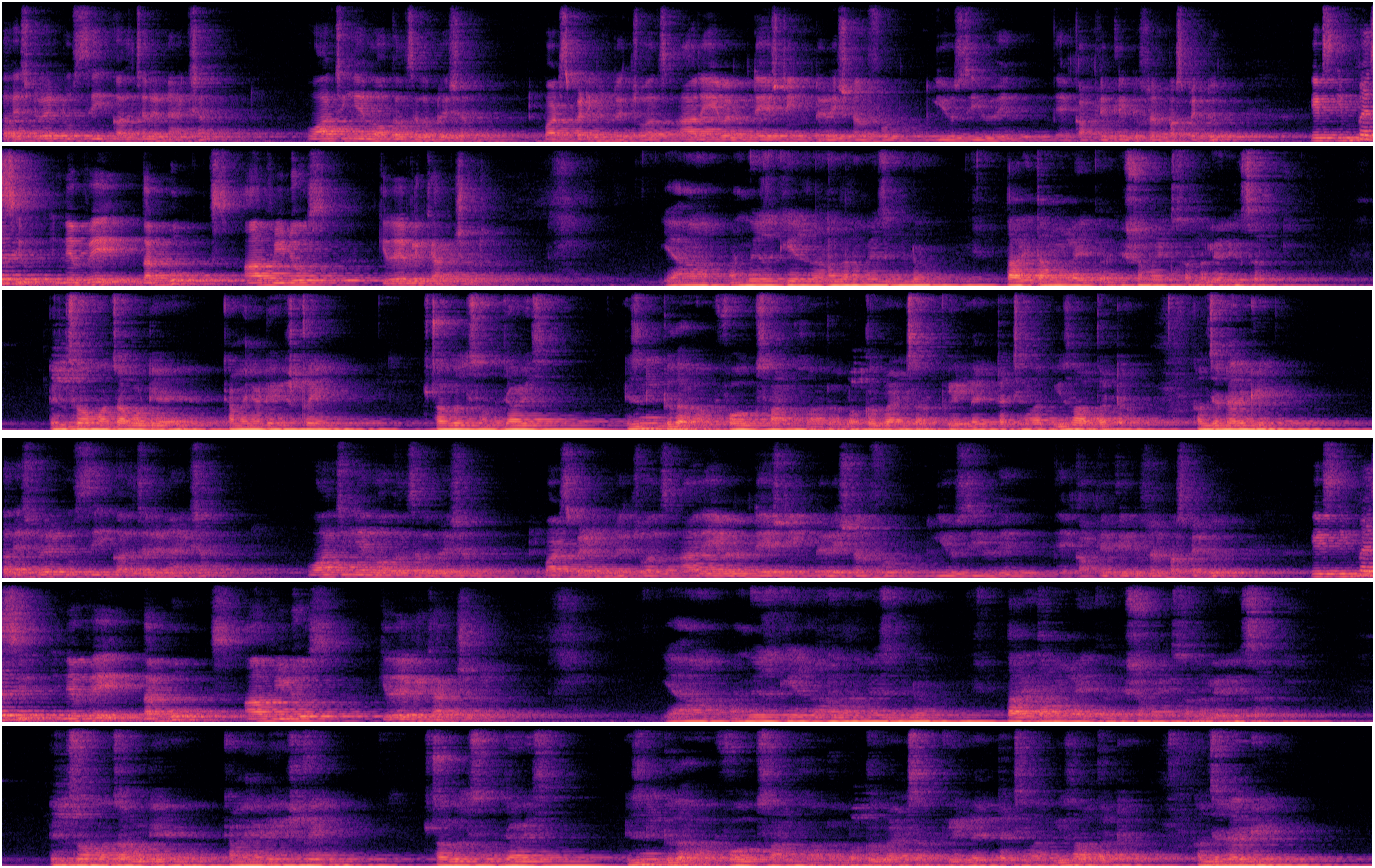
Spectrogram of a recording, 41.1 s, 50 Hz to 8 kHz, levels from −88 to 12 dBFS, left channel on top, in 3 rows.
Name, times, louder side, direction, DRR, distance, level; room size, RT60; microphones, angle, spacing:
voice 1, 0.0-2.1 3.0-4.8 5.4-8.9 9.2-10.1 10.5-12.2 13.1-16.9 17.5-18.6 27.9-28.2 36.0-36.1, equal, 85° left, -1 dB, 1.4 m, -25 dB
voice 2, 20.3-23.2 23.8-26.4 27.9-30.9 31.7-33.0 33.6-38.8 39.0-40.3, left 4 dB, 40° left, 3 dB, 0.4 m, -17 dB
8.3 x 7.1 x 3.9 m, 2.5 s
head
